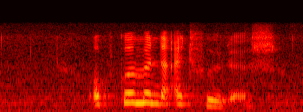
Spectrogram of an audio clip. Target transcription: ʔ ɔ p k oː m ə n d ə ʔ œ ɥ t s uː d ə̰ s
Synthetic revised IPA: ʔ ɔ p k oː m ə n d ə ʔ œ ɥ t f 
